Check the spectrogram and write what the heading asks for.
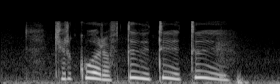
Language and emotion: Russian, angry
